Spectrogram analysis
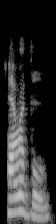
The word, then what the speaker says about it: horrible: Horrible. Like terrible. Horrible. Yeah. Because you don't pronounce H. Yeah, horrible. No, we say horrible.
